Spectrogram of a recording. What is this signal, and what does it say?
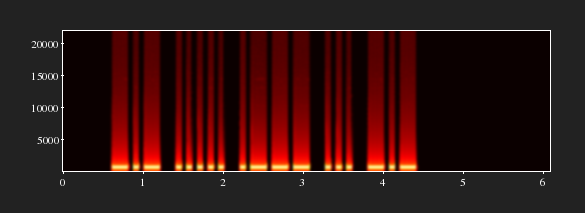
Morse code, heard as a keyed tone, about 18 wpm, 700 Hz. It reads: K5JSK
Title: Speed Racing - USA 1x3 Call Signs 15wpm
